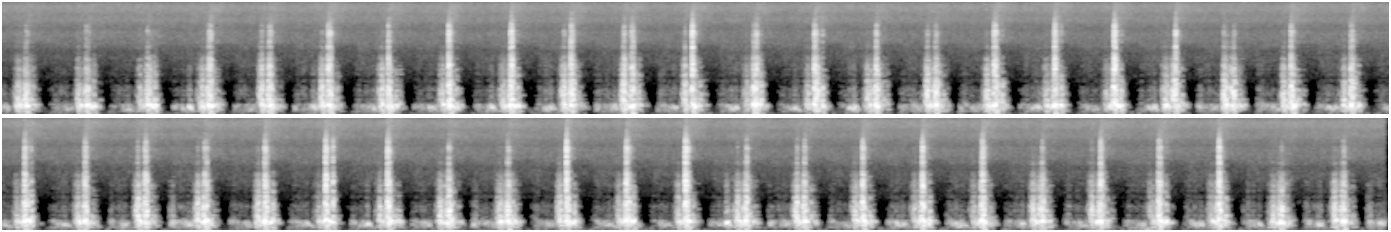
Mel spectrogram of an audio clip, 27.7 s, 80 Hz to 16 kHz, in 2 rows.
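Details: Heart auscultation stress test at position T, recorded lying, then sitting, standing and lying again; midsystolic murmur with split S2 and a murmur at S2.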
